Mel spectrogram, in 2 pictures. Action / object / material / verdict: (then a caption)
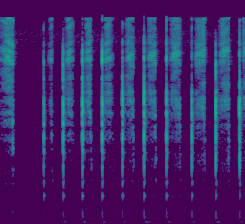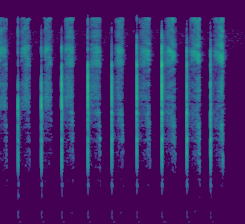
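scrape / chalk stick on a blackboard / chalk / none. A pink chalk stick held in the fingers rubs across a flat black chalkboard, retracing a flower outline. About twenty quick, evenly spaced scratchy strokes are heard, each a short bright rasp with little low end, separated by brief quiet gaps.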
